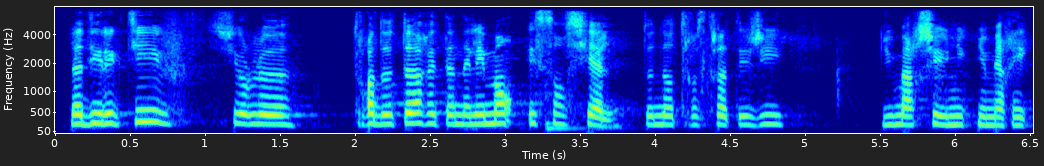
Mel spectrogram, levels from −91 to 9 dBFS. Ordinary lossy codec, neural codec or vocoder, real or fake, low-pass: none; none; real; 7.2 kHz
